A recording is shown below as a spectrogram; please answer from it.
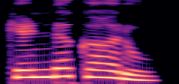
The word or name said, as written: ಗೂಂಡಾಗಿರಿ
